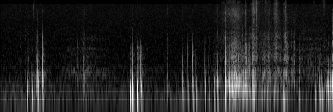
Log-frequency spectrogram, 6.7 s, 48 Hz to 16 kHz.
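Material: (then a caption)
Cork. A round, flat, solid cork trivet about 20 cm across is tapped and scratched with long red nails and fingertips. Soft, dull, low taps come in irregular clusters with quiet pauses between them. Midway they give way to a denser, brighter scratching rustle, then sparse taps return.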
